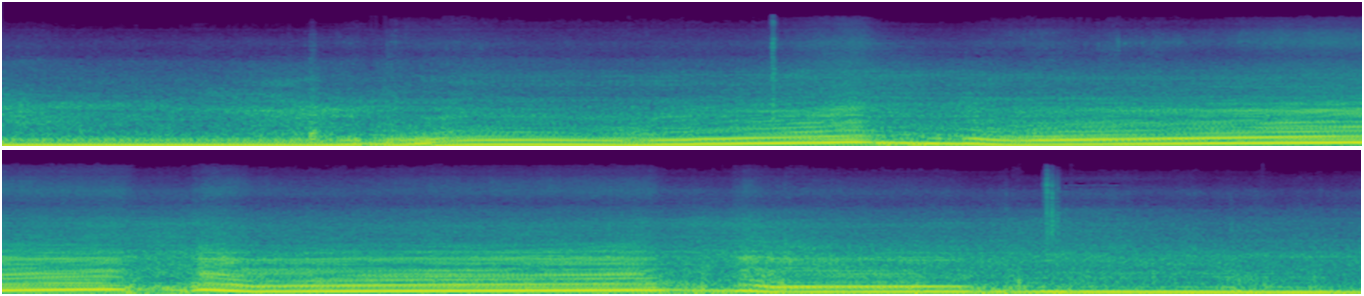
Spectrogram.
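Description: MG Midget's Rover K-series four-cylinder engine accelerating hard through the gears. The pitch climbs in each gear and drops back at gear changes about four, six and ten seconds in, then holds nearly steady at a cruise near the end.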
